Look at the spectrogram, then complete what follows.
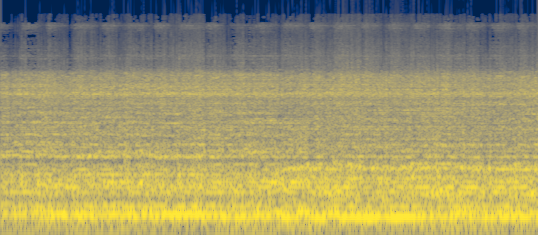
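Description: Rock music with electric guitar playing loudly and steadily: an ice hockey team's goal song following the goal horn.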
